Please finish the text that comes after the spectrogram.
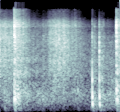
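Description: Firecrackers pop outdoors: four sharp, loud bangs, with one single crack followed by a quick cluster of three, over a low background rumble of more distant bursts.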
